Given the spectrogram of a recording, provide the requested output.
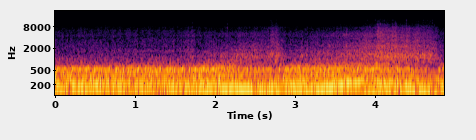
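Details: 1998–2000 Lexus LS400 1UZ-FE VVT-i V8 on an adapted standalone harness with automatic gearbox, just after starting in park: smooth V8 hum rising and settling through a couple of blips, no knocks or misfires; normal healthy running.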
